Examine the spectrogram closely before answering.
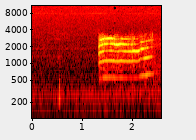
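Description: animal, cat meowing

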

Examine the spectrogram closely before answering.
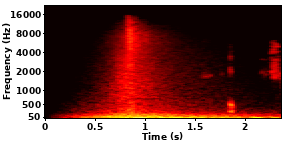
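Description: sound effect, whoosh transition sound effect

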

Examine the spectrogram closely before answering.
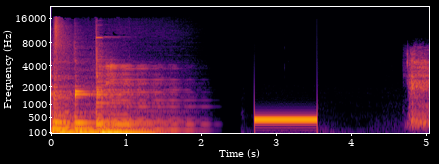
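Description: signal or alarm, telephone ringing tone

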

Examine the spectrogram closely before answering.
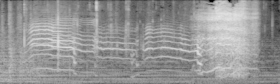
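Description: animal, cats meowing and caterwauling

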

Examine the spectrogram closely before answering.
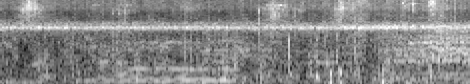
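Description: animal, cows mooing

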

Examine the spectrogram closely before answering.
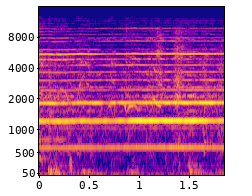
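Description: bird, rooster crowing

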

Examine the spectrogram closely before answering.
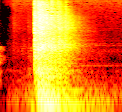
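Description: household object, door slamming shut

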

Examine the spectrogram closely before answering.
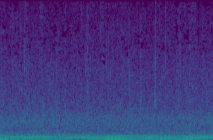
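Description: nature, rain falling

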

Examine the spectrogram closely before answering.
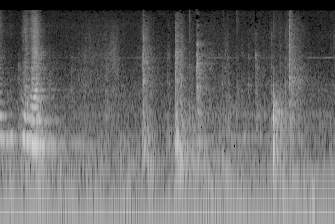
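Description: machine, elevator doors opening

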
